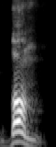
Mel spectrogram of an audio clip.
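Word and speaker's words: bomb: बॉम्ब नहीं बोलेंगे, बॉम्ब। डेब्ट नहीं बोलेंगे, डेट, DET। यानी बी को साइलेंट कर लो।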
